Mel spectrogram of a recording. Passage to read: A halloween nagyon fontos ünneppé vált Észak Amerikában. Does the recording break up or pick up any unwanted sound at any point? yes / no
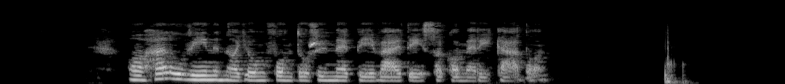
yes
